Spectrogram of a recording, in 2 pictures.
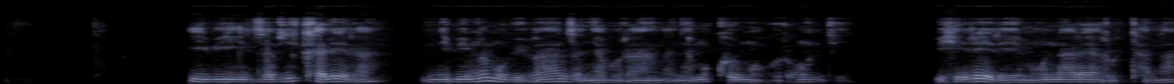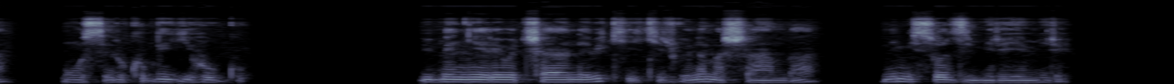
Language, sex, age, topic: Rundi, male, 25-35, agriculture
